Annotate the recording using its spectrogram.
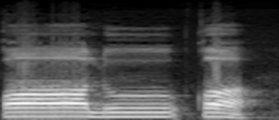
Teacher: یہاں پر قاف اور الف دونوں موٹے پڑھے جائیں گے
